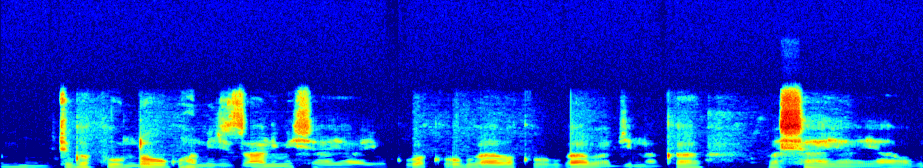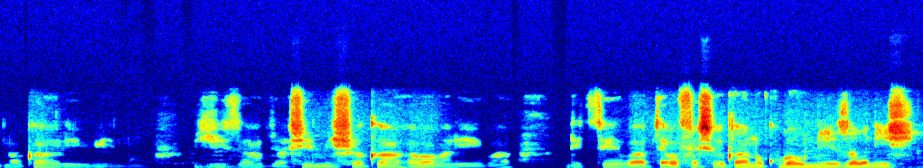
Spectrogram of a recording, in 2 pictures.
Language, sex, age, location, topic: Kinyarwanda, male, 50+, Musanze, government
